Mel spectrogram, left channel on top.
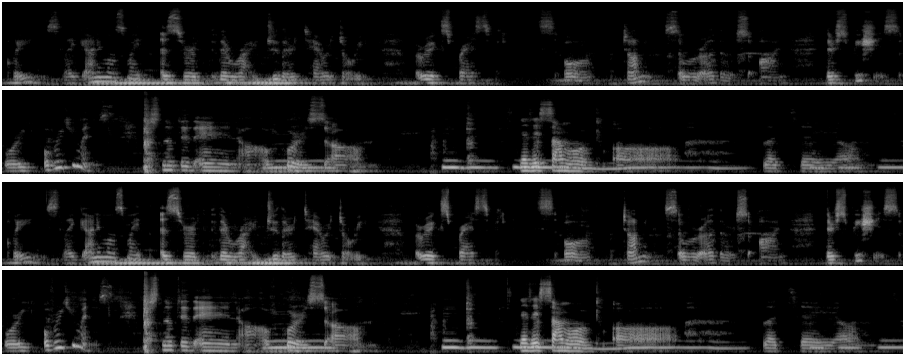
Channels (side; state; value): both; normal; correlation 0.40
